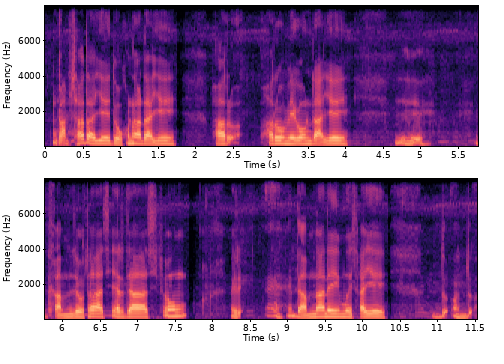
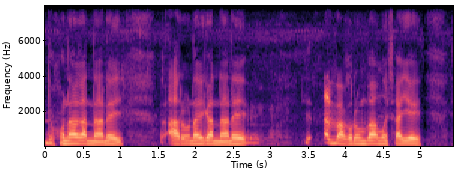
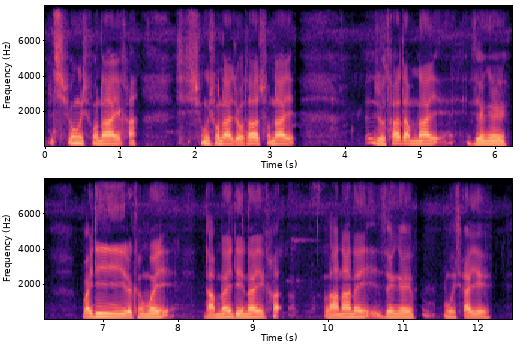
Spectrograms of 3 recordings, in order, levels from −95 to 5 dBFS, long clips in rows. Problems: constant background noise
